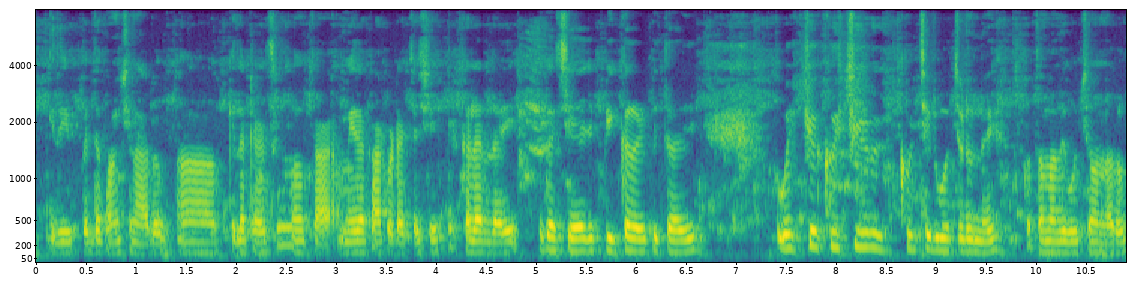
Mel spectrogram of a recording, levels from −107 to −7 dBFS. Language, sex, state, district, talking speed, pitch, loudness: Telugu, male, Andhra Pradesh, Srikakulam, 170 wpm, 150 Hz, -16 LUFS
